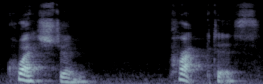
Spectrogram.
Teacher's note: The stress is placed on the first syllable. These can both be verbs or nouns, but in both cases, the stress is always placed on the first syllable.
